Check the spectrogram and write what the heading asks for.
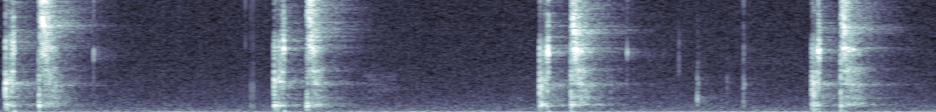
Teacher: It's one fast movement after another, but only one main release of air at the end.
